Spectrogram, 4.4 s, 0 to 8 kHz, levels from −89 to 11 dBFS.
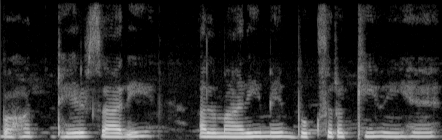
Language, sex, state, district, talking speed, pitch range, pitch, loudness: Hindi, female, Uttar Pradesh, Lalitpur, 120 wpm, 215-225 Hz, 220 Hz, -15 LUFS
